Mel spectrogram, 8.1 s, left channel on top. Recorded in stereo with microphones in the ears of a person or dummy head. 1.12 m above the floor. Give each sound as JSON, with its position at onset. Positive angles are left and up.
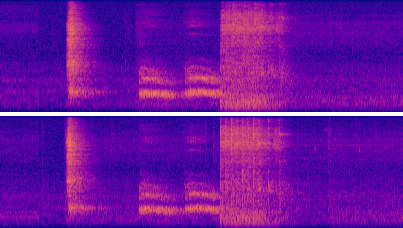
{"t": 1.3, "sound": "tape being pulled", "side_deg": -30, "distance_m": 1.7}
{"t": 2.8, "sound": "a bird", "side_deg": -15, "distance_m": 2.5}
{"t": 4.4, "sound": "a drill", "side_deg": -75, "distance_m": 2.0}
